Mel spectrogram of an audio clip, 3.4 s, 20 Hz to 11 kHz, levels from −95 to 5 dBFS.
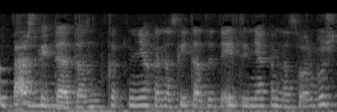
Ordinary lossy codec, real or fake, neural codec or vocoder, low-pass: AAC, 32 kbps; real; none; 7.2 kHz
